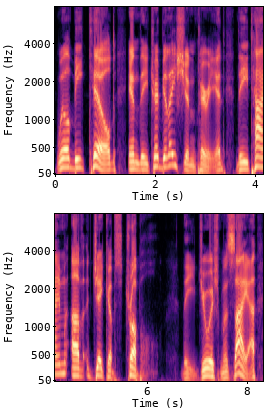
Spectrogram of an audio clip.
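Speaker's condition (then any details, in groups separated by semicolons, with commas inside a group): No condition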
